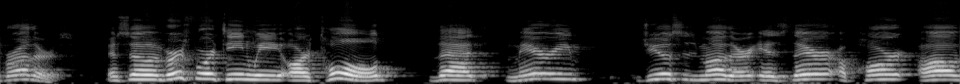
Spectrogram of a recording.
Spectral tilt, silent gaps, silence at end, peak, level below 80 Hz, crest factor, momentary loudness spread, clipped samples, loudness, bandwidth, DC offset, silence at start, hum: -7 dB/octave; none; 0 s; 0 dBFS; -60 dBFS; 14 dB; 14 LU; under 0.1%; -15 LUFS; 8.4 kHz; under 0.1%; 0.05 s; none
